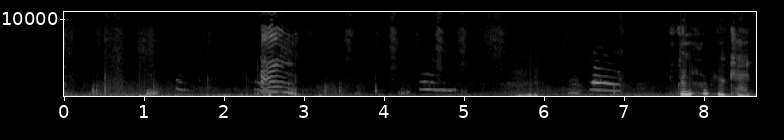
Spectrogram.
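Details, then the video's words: Two house cats in the morning, one meowing loudly for attention and cuddles; about six clear meows, some short and flat, others longer with a falling bend, between soft thumps and low room noise. "Loud meows attract another kitty looking for cuddles!"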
